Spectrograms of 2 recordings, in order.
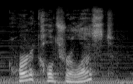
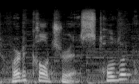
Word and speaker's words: horticulturist: County is that right is it hard because it's sort of culture and not Horticultural so you are correct horticulturist that's a less one less syllable horticulturist is super well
